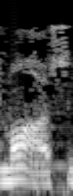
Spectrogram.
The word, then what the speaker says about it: Maus: All righty, this portion of the program brought to you by Moss Nissan. Moss is spelled M-A-U-S, Nissan.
